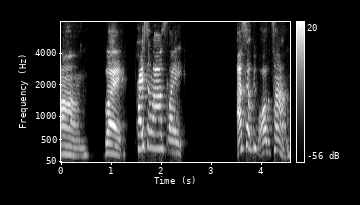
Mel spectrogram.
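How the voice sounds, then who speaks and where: Her voice is high-pitched, with a bright, sharp tone. The woman speaks at a fairly slow pace with very wide pitch swings. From US, inner-city neighborhood. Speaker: tax preparer and business trainer. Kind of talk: live webinar. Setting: live webinar video stream. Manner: animated.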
